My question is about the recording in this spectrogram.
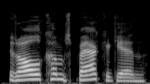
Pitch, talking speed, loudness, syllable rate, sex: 200 Hz, 200 wpm, -18 LUFS, 5.3 syllables/s, female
